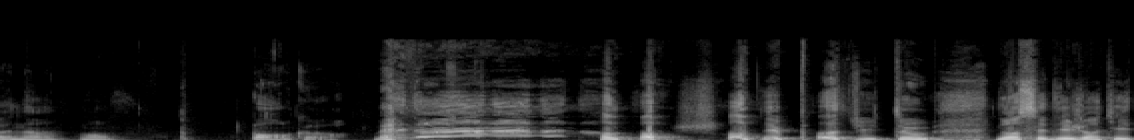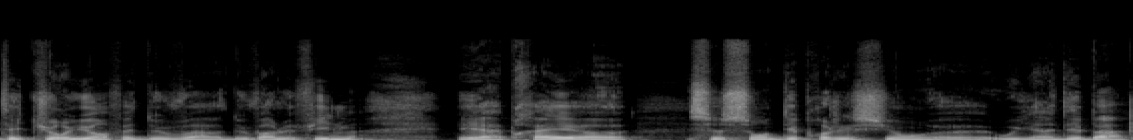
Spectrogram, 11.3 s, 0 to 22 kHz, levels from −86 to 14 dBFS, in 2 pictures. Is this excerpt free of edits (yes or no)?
no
